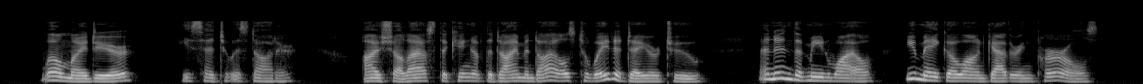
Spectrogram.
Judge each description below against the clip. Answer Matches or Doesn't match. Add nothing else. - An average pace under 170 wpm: Doesn't match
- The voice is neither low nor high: Matches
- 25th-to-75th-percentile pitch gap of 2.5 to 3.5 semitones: Matches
